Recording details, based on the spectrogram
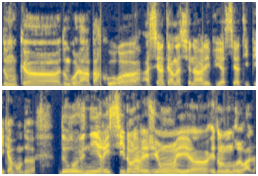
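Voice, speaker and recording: A man's fairly high voice with a bright, sharp tone, ordinary pitch variation, a moderate pace, very even loudness and a quiet background. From western France, Vendée coast. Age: 40s. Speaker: startup founder. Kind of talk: interview. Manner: hesitant, many fillers and repetitions.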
